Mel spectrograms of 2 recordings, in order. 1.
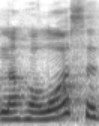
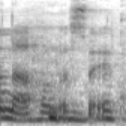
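Наголос на передостанньому складі. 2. Наголос не на передостанньому складі. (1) "якщо вас дивує моє слово наголоси, це жарт" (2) "Правильно, наголоси"

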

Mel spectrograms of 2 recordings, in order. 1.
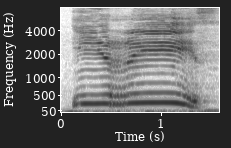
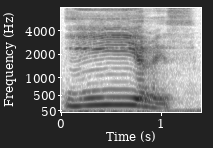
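Наголос на другому складі. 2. Наголос на першому складі. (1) "поставимо його на другий склад" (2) "Так, перший"

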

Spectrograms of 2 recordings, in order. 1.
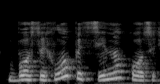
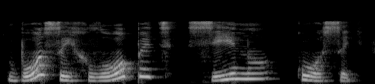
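Читається швидшим темпом. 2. Читається повільним темпом. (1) "кожного разу будемо пришвидшувати темп" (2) "Спочатку повільно"

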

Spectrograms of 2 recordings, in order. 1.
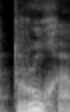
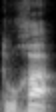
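Наголос на першому складі. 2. Наголос на другому складі. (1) "а труха, взагалі правильно казати, бо що це від слова трушний" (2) "я неправильно скажу, не труха"

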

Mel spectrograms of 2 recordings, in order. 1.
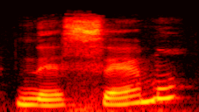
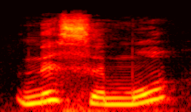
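Наголос падає на корінь. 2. Наголос падає на закінчення. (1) "а не" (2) "множини мають також наголос на закінченні"

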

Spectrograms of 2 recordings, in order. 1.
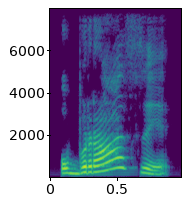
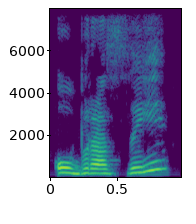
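Наголос на другому складі. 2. Наголос на останньому складі. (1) "це коли людина ображається" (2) "це те ж саме, що ікони"

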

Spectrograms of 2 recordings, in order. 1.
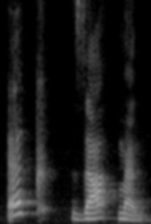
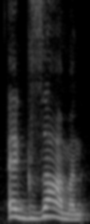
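Перед z стоїть глухий звук к. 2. Перед z стоїть дзвінкий звук г. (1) "Воно пишеться з літерою К" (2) "наче чується звук Г"

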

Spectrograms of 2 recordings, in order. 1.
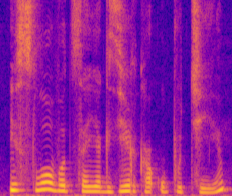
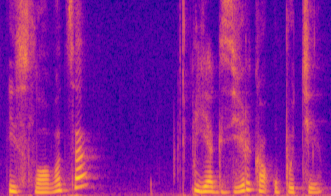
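Перед «як» лише коротка пауза. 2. Перед «як» довша пауза.

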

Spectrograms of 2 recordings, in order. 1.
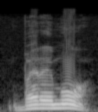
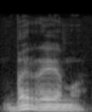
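Слово має стандартний наголос. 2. Слово має зсунутий наголос.

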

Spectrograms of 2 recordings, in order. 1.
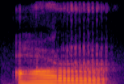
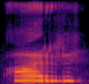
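Сказано грубим, хрипким голосом. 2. Сказано тоненьким, ніжним голосом. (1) "Вони перетворювали грубий голос на тоненький і ласкавий. Тигр казав склад з твердим приголосним" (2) "а тигриня йому відповідало"

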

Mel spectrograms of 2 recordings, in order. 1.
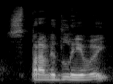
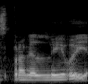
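Звук d перед l вимовляється. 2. Звук d перед l випадає. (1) "Є ще пара «дл», «д» та й «л»" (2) "мож спростити на"

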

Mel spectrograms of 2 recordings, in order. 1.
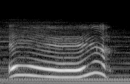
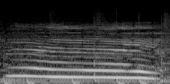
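Звук викрикують голосно, бігаючи. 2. Звук розтягнутий, як позіхання. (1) "А цей хлопчик так мчить і кричить. Ось так" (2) "А це бегемот позіхає у зоопарку. Ось так"

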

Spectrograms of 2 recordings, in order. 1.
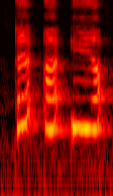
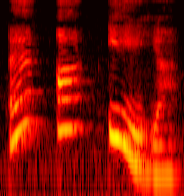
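Голосні вимовляють швидше. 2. Голосні вимовляють повільніше.

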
